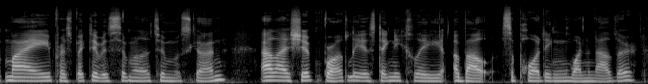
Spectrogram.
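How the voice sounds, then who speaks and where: A young woman from Thailand talks casually as a podcast guest, full of fillers. Her voice is low for a woman. The sound is dry and close. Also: dry recording. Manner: chatty, many fillers, laughs. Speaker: guest, graphic designer and student. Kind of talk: casual interview chat.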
